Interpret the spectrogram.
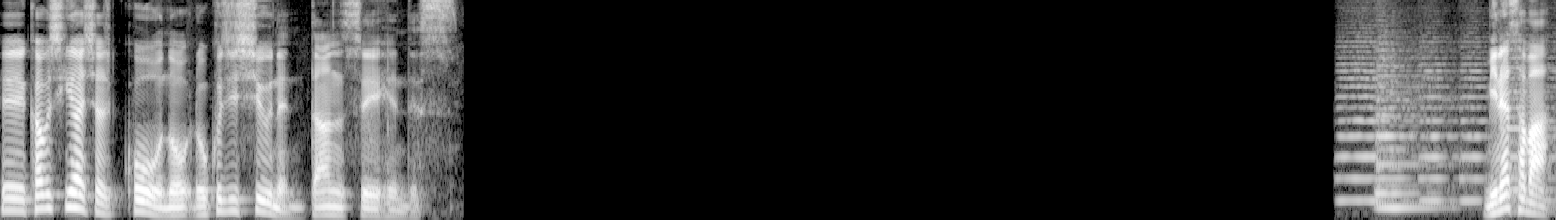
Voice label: male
